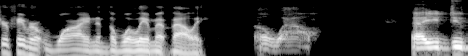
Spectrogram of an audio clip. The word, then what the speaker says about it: Willamette: pronounced it right right my mother calls it the willow Mattie so you know here for 30 years I think she's actually got it down but yes it's the Willamette yeah I have three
